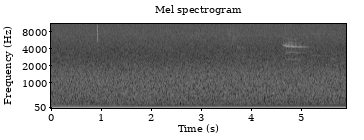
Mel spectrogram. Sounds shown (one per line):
Varied Thrush call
